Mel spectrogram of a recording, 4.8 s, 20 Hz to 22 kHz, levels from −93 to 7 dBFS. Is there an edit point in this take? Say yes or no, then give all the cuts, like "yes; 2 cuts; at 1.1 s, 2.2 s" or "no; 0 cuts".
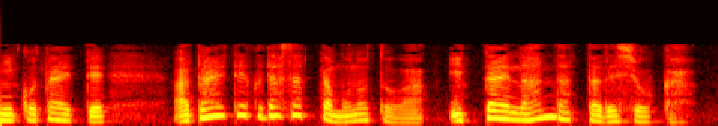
yes; 1 cut; at 2.9 s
